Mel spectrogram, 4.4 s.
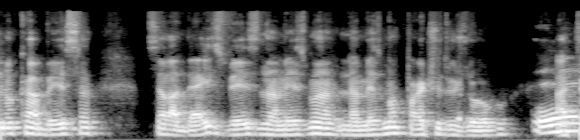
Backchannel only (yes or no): yes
